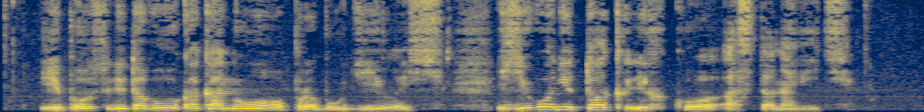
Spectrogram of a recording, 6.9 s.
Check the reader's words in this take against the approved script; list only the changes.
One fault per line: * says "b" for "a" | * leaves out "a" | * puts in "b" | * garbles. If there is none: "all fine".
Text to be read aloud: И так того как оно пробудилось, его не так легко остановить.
* says "после" for "так"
